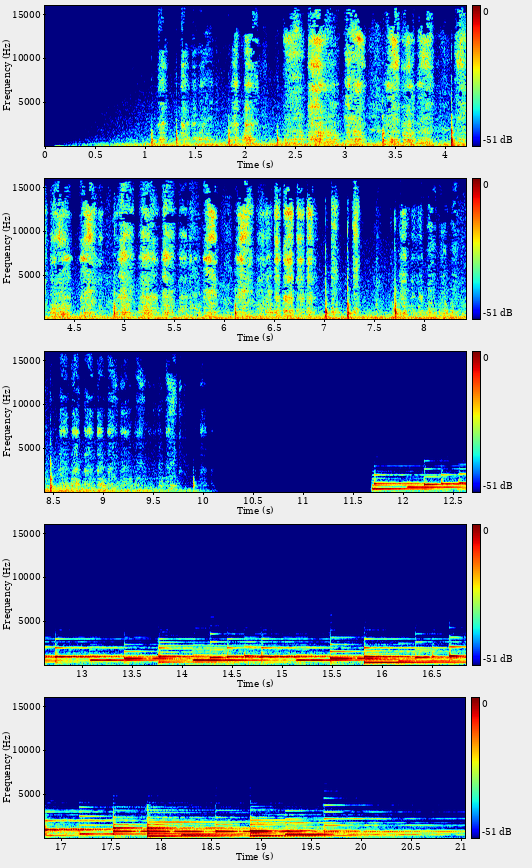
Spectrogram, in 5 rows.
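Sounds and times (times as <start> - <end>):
pencil lead tapping: 1.0 - 10.0
pencil scratching on paper: 1.1 - 10.2.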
